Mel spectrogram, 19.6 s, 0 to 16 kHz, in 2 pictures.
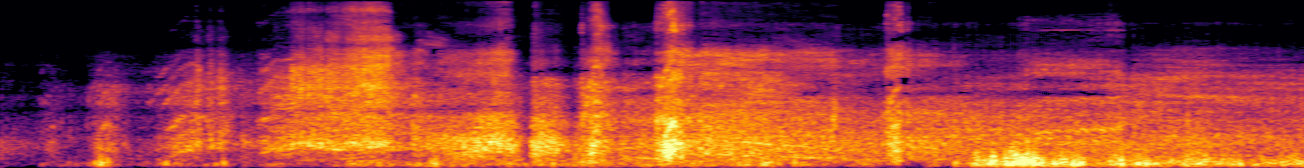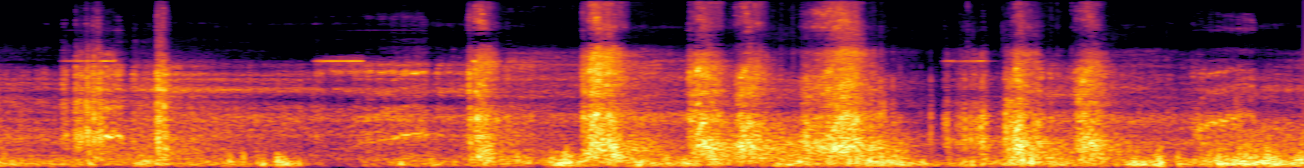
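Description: Arrma Big Rock V3 RC truck driving hard over loose gravel: tires scraping and spraying grit, with many sharp clicks and knocks of stones, starting about two seconds in.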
